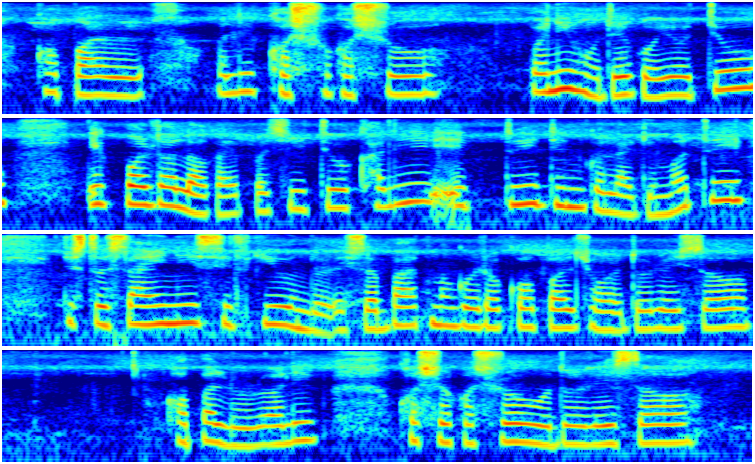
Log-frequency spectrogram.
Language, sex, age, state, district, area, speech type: Nepali, female, 18-30, West Bengal, Kalimpong, rural, spontaneous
